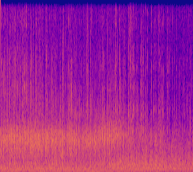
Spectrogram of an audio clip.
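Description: Rocket launch in the video game Black Mesa: a loud, sustained roaring rumble with crackling, explosive texture, steady and dense throughout with no pauses or talk.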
